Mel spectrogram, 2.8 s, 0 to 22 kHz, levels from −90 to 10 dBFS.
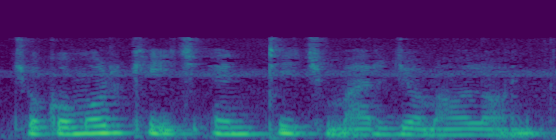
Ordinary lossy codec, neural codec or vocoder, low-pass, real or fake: AAC, 32 kbps; none; 7.2 kHz; real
